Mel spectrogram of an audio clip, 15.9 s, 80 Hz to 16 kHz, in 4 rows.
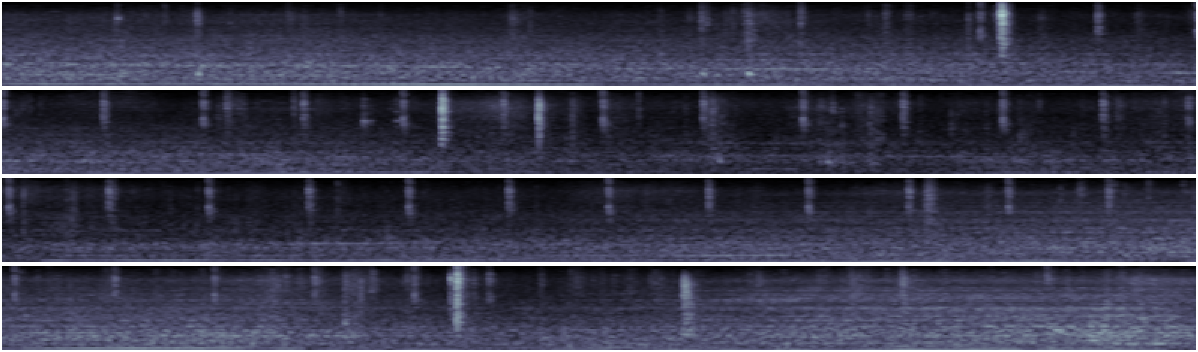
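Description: Nissan Skyline ECR33's straight-six engine heard from inside the cabin, its pitch falling as the car slows over the first five seconds and going quieter for a couple of seconds. It then rises as the car accelerates, drops sharply once near the end at an upshift and climbs again, with light scattered clicks over the top.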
